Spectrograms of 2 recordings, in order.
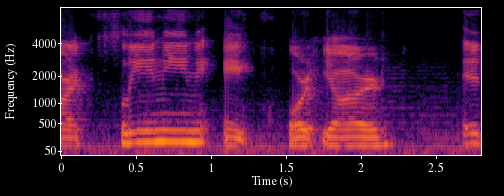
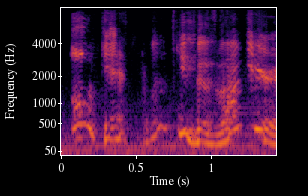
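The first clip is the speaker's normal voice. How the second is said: tiny creature voice, much higher pitch; 11 semitones higher than usual. An invisible creature hidden under someone's hat speaks, little creature voice. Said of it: "a little creature saying".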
